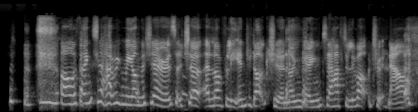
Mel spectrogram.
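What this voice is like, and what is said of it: British accent. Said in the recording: “she's got a beautiful British accent.”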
